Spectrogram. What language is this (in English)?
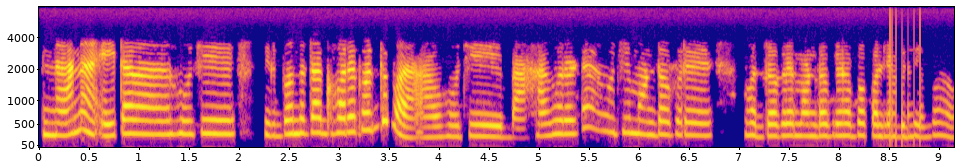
Odia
